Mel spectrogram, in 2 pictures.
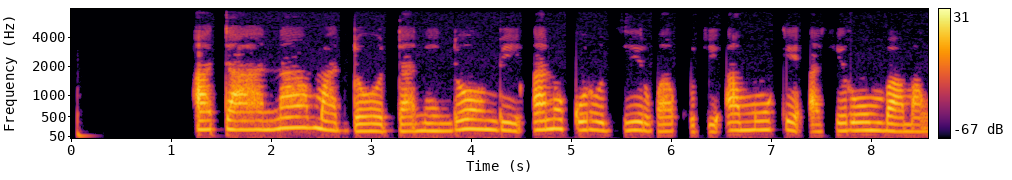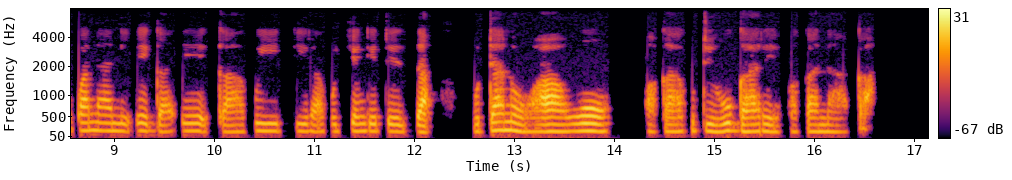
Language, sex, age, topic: Ndau, female, 36-49, health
